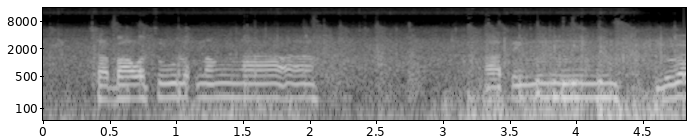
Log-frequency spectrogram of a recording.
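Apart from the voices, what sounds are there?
heavy rain during a typhoon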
